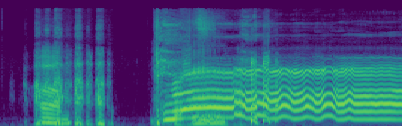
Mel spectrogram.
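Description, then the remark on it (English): A person imitates a monkey: a quick run of breathy, rhythmic hoots, a short pause, then a long, loud wavering howl whose pitch wobbles up and down. “Oh, okay, wait, y'all want monkey noises?”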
